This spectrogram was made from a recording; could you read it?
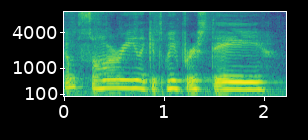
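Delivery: slow, tearful, crying through the words. Retelling apologizing to a daycare worker on the first day: retelling own words while crying. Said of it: "And I was, like, crying".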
